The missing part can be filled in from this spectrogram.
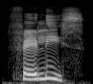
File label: "feliz", Spanish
